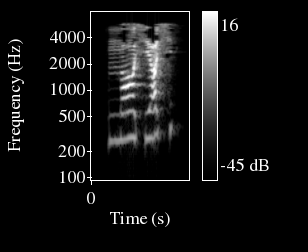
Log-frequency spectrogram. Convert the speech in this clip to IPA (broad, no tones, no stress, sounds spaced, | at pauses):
n ɒ sʲ ɑ sʲ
